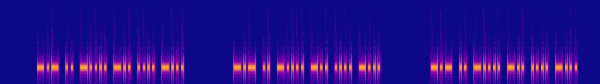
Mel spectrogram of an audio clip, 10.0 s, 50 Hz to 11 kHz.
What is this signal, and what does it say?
Morse code, heard as a keyed tone, about 30 wpm, 700 Hz. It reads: KI6DHB KI6DHB KI6DHB
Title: USA Call Signs - 6 Characters - Repeated 3x - 30wpm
